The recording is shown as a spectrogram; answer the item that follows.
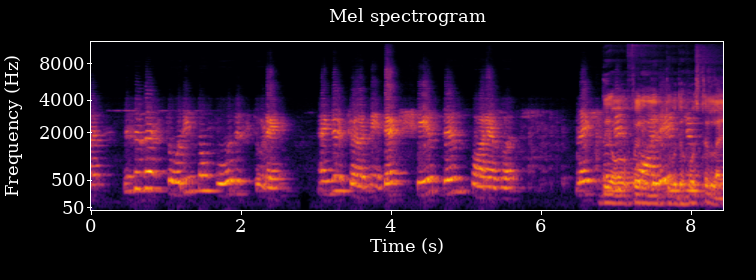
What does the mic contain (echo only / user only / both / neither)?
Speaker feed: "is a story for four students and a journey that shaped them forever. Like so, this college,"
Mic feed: both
